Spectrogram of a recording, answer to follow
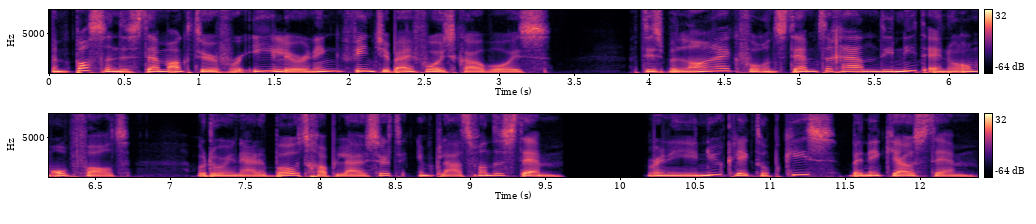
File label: ELEARNING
